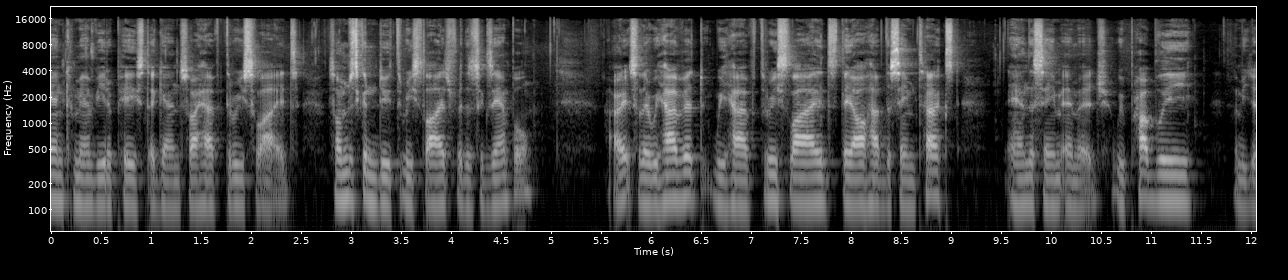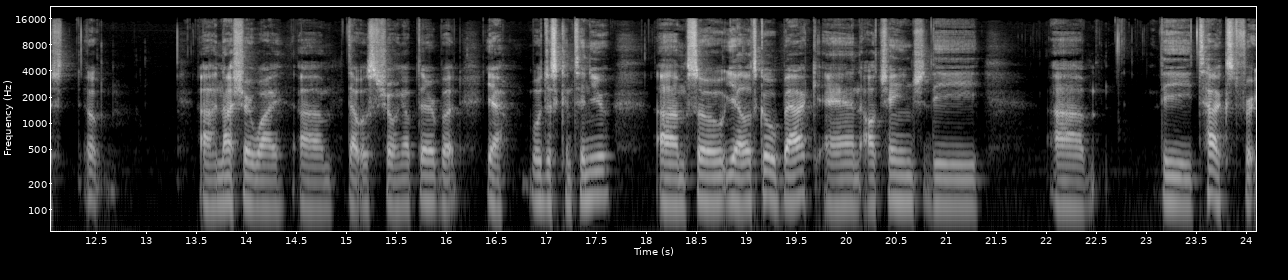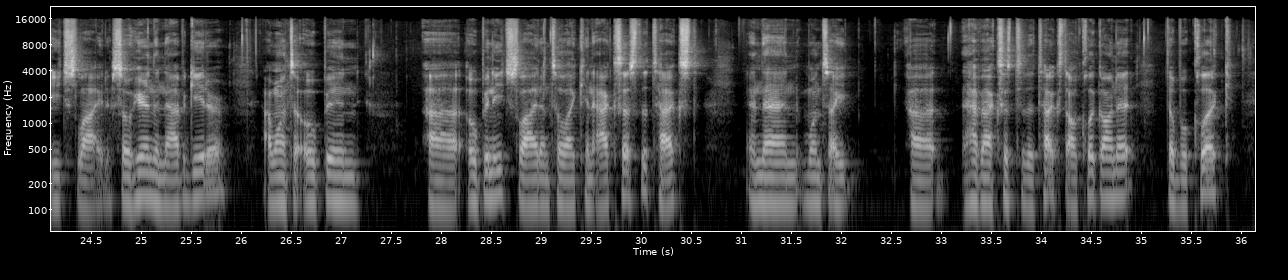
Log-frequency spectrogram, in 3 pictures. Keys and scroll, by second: 0.2 super+v.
